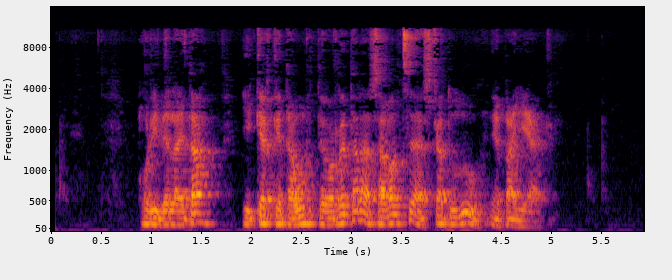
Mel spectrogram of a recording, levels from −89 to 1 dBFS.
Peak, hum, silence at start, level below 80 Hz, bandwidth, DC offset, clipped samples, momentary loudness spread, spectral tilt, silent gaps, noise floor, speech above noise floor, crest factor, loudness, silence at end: -6 dBFS; none; 0.9 s; -56 dBFS; 11.5 kHz; under 0.1%; under 0.1%; 8 LU; -5.5 dB/octave; none; -64 dBFS; 42 dB; 18 dB; -23 LUFS; 0.95 s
